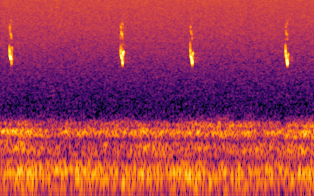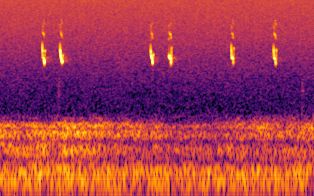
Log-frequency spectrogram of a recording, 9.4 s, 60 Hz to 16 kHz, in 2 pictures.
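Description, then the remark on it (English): High, thin chirps from a barely fledged wild baby bird, recorded at 10:09 a.m., repeat every second or so, sometimes in quick doubled notes, over a steady low rumbling background hum. No one speaks. “Recording of the wild bird here now.”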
